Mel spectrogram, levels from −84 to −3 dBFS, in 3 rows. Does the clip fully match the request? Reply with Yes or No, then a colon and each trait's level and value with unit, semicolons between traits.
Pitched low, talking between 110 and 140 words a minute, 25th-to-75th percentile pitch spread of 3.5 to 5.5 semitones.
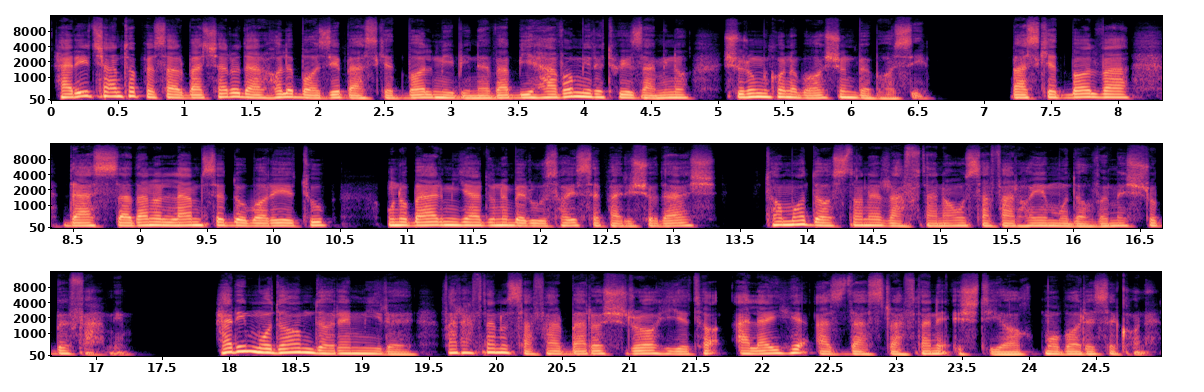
No: low, 120 Hz; fast, 155 wpm; average, 3.8 semitones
